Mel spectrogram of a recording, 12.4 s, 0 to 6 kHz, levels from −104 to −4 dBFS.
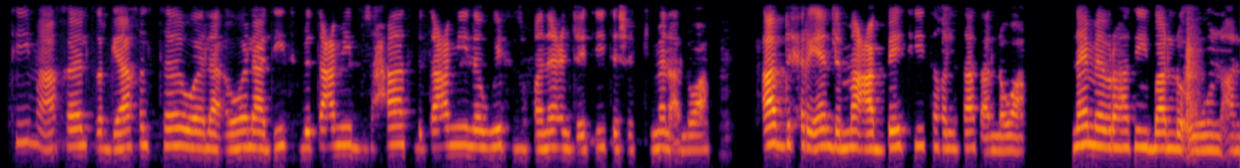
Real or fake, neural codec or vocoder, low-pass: real; none; 5.4 kHz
